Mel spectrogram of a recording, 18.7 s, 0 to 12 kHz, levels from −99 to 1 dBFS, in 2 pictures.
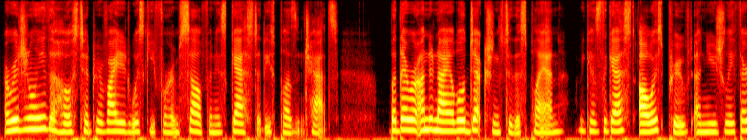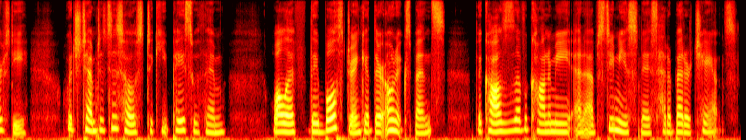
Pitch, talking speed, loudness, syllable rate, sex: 220 Hz, 185 wpm, -20 LUFS, 6.0 syllables/s, female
